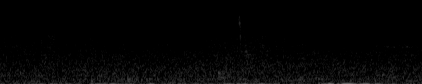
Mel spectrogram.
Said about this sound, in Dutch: En het rustgevende geluid van de oceaan krijg je er gratis bij.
